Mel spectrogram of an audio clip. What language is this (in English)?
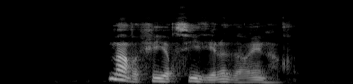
Kabyle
